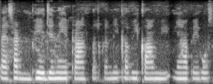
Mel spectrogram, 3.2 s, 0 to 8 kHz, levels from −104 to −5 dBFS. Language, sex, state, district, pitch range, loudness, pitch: Hindi, female, Uttar Pradesh, Jalaun, 200-205 Hz, -17 LUFS, 205 Hz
